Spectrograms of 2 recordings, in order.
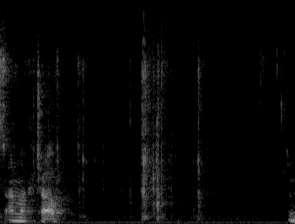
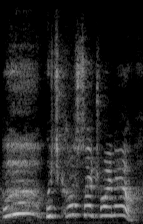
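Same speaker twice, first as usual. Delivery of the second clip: much higher and louder, laughing with glee; excited self quote; 6 dB louder than usual. Retold or imitated. Vlogger acts out her thrill at choosing a nail colour, high and laughing. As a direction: gush like a kid picking candy. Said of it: "I'm so excited 'cause I'm like".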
